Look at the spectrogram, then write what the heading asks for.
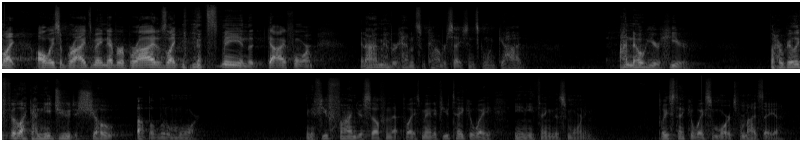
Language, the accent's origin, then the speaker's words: English; East Texas, United States; now in West Texas, United States; I grew up in East Texas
